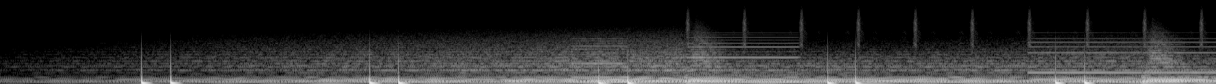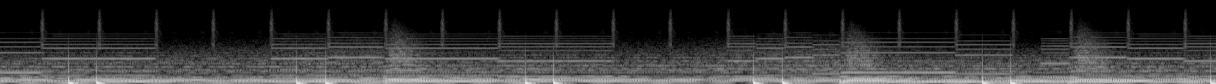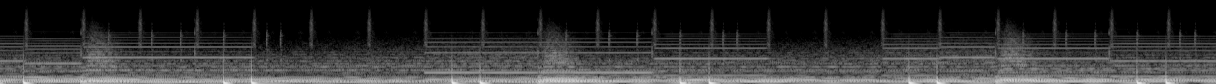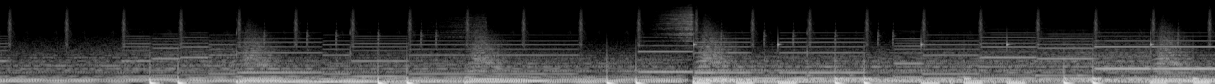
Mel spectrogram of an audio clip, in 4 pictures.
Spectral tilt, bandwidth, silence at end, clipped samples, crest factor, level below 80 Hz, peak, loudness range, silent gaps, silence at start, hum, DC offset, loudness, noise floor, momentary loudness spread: -8 dB/octave; 11.5 kHz; 0 s; under 0.1%; 16 dB; -22 dBFS; -2 dBFS; 4 LU; none; 0.05 s; none; under 0.1%; -20 LUFS; -43 dBFS; 8 LU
